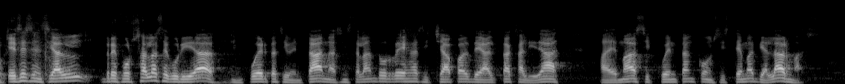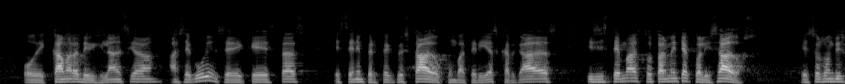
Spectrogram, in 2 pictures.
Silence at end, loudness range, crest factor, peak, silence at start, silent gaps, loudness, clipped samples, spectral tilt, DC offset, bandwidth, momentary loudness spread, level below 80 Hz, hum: 0 s; 4 LU; 22 dB; -4 dBFS; 0 s; none; -27 LUFS; under 0.1%; -7 dB/octave; under 0.1%; 11.5 kHz; 12 LU; -62 dBFS; none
